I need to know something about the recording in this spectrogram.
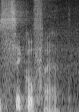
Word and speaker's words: sycophant: Psychophant. Toady, leech, sponge, parasite, means usually obsequious flatterer or self-seeker. Sycophant. Oh, is that how you pronounce it? Sycophant. I like wise. Sycophant.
